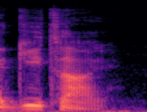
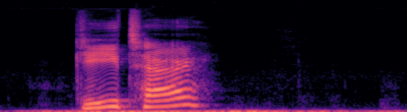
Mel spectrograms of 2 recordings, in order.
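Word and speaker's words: Gitai: Uh, Gai. Guitar.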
